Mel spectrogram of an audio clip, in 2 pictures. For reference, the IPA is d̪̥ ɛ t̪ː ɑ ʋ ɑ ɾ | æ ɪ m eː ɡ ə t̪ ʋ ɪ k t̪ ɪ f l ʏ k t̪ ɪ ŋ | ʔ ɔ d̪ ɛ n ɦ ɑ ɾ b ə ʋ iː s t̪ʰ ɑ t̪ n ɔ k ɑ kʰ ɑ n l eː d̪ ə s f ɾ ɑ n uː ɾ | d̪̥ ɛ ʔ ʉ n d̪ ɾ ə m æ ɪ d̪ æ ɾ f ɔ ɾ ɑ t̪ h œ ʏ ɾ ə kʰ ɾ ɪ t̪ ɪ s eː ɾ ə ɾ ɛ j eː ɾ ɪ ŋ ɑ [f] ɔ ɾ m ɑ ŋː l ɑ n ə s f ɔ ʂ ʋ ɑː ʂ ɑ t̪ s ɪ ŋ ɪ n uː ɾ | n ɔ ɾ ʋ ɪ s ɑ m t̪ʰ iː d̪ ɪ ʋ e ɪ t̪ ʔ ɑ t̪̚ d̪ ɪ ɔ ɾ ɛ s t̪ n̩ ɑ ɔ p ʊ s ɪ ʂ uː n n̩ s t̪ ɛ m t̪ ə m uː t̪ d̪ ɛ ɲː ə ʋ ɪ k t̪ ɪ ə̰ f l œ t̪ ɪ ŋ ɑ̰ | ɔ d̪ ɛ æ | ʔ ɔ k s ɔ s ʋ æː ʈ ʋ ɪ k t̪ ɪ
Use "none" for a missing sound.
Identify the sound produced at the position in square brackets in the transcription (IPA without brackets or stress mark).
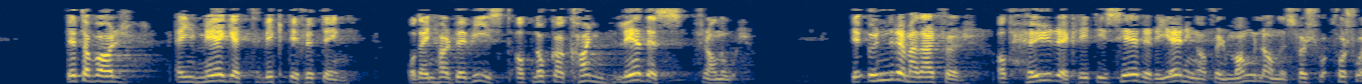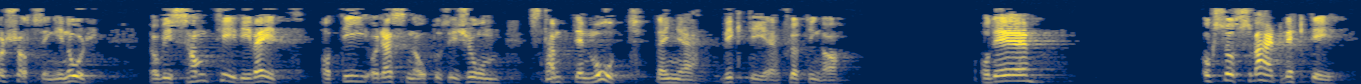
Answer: f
